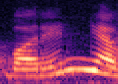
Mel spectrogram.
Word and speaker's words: वरेण्य: ल हेर्नुहोस् त, वरेण्य वरेण्य हैन, लेख्दा हामीले ओ लेखे पनि उच्चारणमा हामीले के भनेका छौँ त, वरेण्य भनेका छौँ।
